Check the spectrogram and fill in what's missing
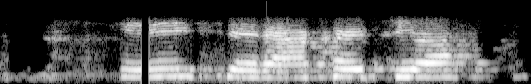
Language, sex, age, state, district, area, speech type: Maithili, female, 45-60, Bihar, Supaul, urban, conversation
